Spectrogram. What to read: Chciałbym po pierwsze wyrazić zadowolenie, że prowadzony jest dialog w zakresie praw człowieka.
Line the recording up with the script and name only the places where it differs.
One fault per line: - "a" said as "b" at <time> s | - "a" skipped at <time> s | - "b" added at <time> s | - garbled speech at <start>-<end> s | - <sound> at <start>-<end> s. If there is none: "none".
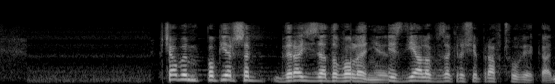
- "że prowadzony" skipped at 3.9 s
